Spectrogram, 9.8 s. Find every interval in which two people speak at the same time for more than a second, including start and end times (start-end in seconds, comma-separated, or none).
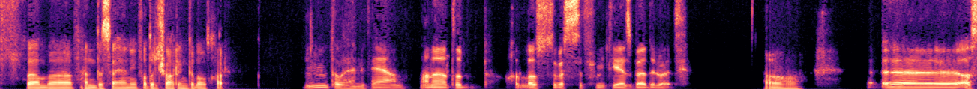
none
